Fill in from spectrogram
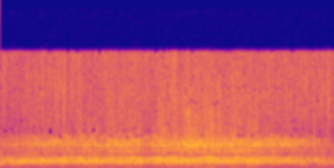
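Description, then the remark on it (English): A steady, loud rumble of a train in motion, heard in a compartment on the train, with continuous rolling noise and a faint rhythmic clatter underneath, sustained throughout without any voices. “But first to a compartment on the train where we find Mr. Ace alone.”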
